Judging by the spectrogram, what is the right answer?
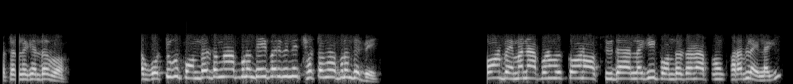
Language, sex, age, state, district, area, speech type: Odia, female, 45-60, Odisha, Sundergarh, rural, conversation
